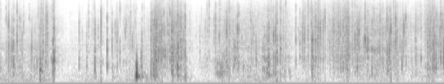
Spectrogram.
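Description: Plastic mailer bag crinkling and rustling as scissors work at it, with sharp irregular clicks; a longer, louder rustle comes about one and a half seconds in.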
